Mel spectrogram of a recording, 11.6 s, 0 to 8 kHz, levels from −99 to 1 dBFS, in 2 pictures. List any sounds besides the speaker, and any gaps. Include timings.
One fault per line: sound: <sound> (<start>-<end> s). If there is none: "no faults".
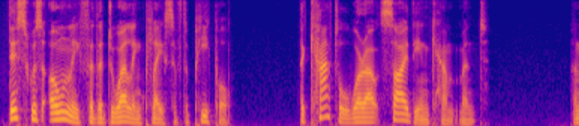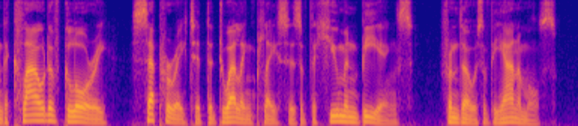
no faults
